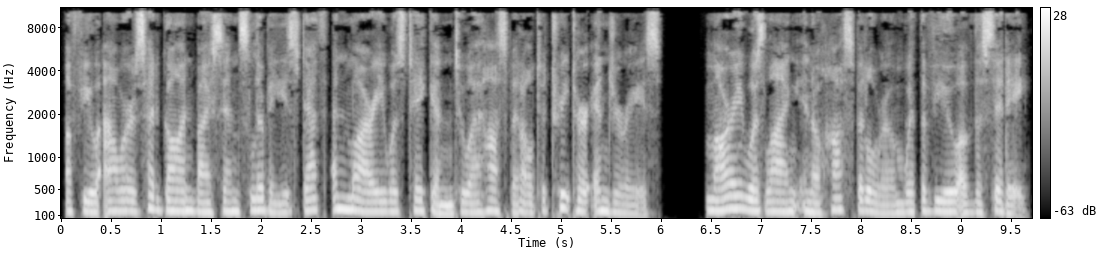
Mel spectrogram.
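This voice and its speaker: A woman's voice: low-pitched, fairly even intonation, normal speed, a little mellow, no room sound. A woman narrating a scripted superhero story as an audiobook narrator.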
